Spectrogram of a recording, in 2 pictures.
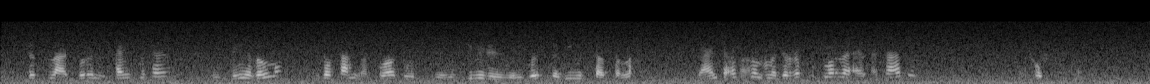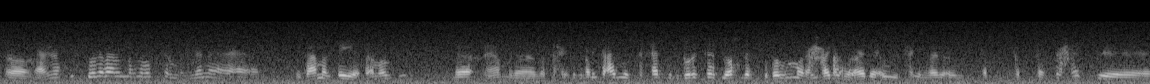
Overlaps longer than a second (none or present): none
